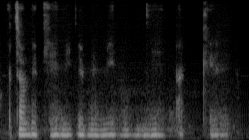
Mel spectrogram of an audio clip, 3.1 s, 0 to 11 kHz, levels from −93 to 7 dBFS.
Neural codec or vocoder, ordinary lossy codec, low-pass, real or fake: autoencoder, 22.05 kHz, a latent of 192 numbers a frame, VITS, trained on one speaker; none; none; fake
